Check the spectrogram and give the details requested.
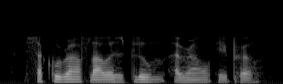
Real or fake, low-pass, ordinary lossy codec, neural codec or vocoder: real; 3.6 kHz; none; none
